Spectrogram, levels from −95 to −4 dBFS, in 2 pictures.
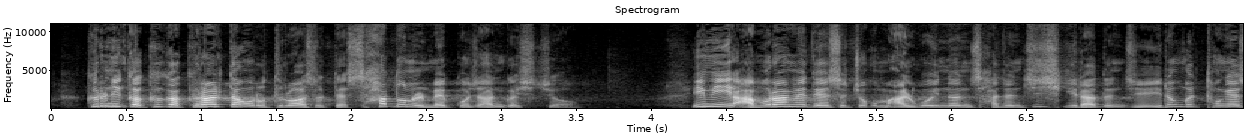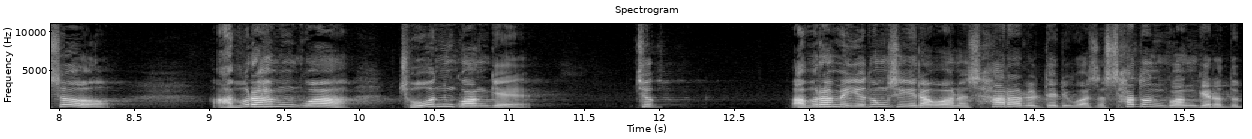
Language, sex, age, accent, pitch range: Korean, male, 40-59, native, 190-260 Hz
